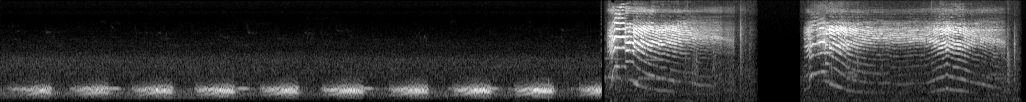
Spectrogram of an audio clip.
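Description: Rock pigeons cooing: a low coo repeated about one and a half times a second. About halfway through it gives way to two long, high-pitched animal calls with many overtones, sliding down and wavering in pitch.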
